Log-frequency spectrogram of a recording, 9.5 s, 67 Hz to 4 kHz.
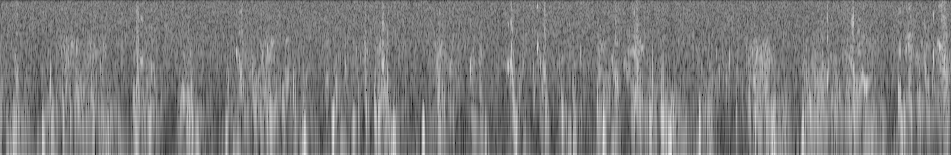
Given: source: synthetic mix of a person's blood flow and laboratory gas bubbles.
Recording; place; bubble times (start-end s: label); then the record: Doppler ultrasound of blood flow; precordium
0.00-0.04 s: bubbles
0.13-0.22 s: bubbles
0.46-1.07 s: bubbles
1.32-1.63 s: bubbles
1.76-1.97 s: bubbles
2.25-2.31 s: bubbles
2.33-3.08 s: bubbles
3.24-3.39 s: bubbles
3.44-3.93 s: bubbles
4.32-4.62 s: bubbles
4.67-4.84 s: bubbles
5.04-5.25 s: bubbles
5.31-5.51 s: bubbles
5.55-5.84 s: bubbles
5.95-6.55 s: bubbles
6.58-6.70 s: bubbles
6.95-7.75 s: bubbles
7.98-8.75 s: bubbles
8.94-9.52 s: bubbles
From the record:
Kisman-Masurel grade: 232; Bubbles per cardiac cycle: several, 3 to 8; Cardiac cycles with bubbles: 50 to 99%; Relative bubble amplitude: moderate (0.250 to 0.450); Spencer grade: 3 (all of the cardiac periods contain showers or single bubble signals, but not dominating or overriding the cardiac motion signals); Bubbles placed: anywhere in the cardiac cycle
